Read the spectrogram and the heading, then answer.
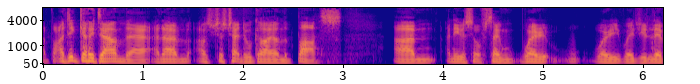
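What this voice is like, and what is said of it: British (UK) accent. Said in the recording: “I'm from the UK, talking off my accent”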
